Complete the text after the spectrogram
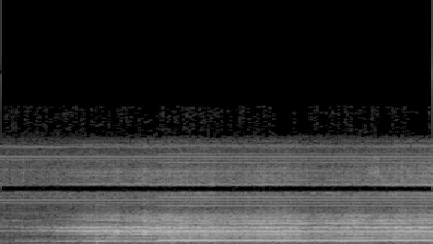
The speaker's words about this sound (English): those tugs hooting and tooting mean that the caisson has been placed in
